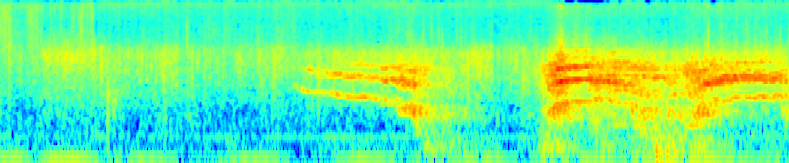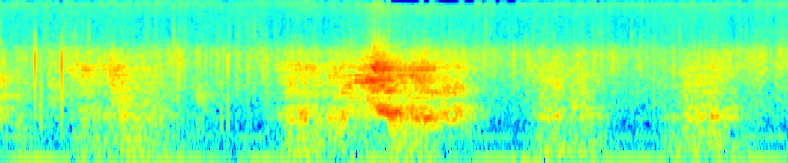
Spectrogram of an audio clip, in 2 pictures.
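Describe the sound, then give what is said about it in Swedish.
Horses whinny and snort in a stable full of horses, heard from a stall, with a rising, wavering neigh followed by two louder bursts of snorting and nickering over a steady low hum and faint shuffling. “Tja, det hörs väl att vi finns i ett stall fyllt av hästar.”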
